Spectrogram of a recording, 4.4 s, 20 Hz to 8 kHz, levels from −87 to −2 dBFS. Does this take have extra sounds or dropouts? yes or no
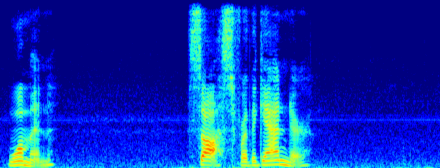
no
